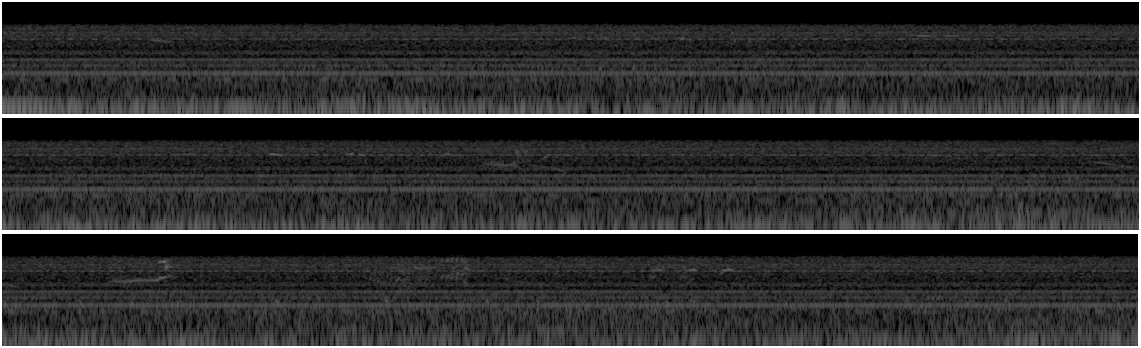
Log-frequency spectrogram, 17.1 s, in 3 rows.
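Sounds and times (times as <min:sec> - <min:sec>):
steady hum and low rumble: 0:00.0 - 0:17.0
faint bird chirps: 0:02.7 - 0:03.7, 0:04.4 - 0:05.0, 0:06.5 - 0:08.9, 0:10.2 - 0:12.4, 0:13.0 - 0:15.4.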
